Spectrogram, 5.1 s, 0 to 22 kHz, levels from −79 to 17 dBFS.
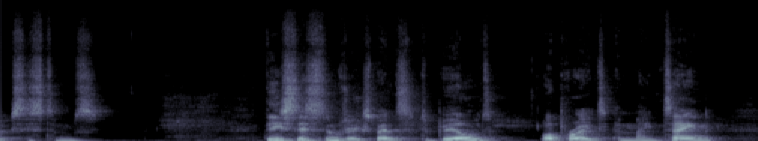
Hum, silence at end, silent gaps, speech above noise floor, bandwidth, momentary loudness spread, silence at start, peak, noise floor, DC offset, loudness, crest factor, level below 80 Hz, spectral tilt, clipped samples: none; 0.3 s; none; 36 dB; 18 kHz; 15 LU; 0 s; -6 dBFS; -58 dBFS; under 0.1%; -23 LUFS; 18 dB; -62 dBFS; -4.5 dB/octave; under 0.1%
